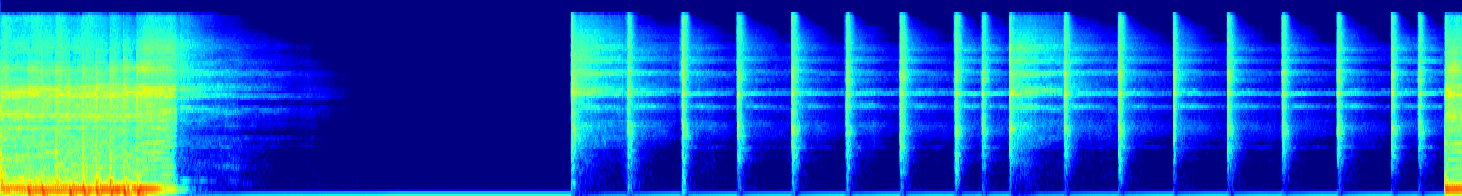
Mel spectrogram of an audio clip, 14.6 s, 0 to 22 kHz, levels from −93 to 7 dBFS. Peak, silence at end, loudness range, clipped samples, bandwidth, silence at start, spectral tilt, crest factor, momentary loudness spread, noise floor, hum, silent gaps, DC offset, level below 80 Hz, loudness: -6 dBFS; 0 s; 15 LU; under 0.1%; 17 kHz; 0 s; -3.5 dB/octave; 20 dB; 22 LU; under -90 dBFS; none; none; under 0.1%; -34 dBFS; -25 LUFS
